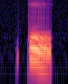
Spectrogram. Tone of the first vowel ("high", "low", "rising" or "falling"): falling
